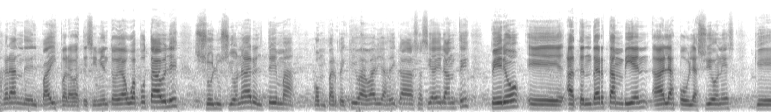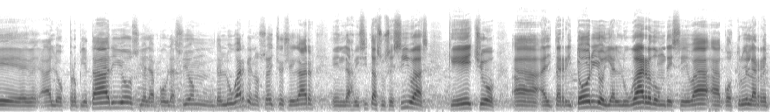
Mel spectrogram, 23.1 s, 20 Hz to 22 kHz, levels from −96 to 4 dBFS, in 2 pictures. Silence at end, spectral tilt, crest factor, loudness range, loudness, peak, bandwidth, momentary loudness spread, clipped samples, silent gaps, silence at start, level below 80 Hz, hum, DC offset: 0 s; -2.5 dB/octave; 26 dB; 7 LU; -32 LUFS; -6 dBFS; 12.5 kHz; 12 LU; under 0.1%; none; 0 s; -88 dBFS; none; under 0.1%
